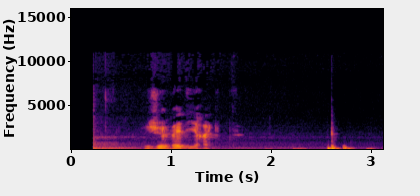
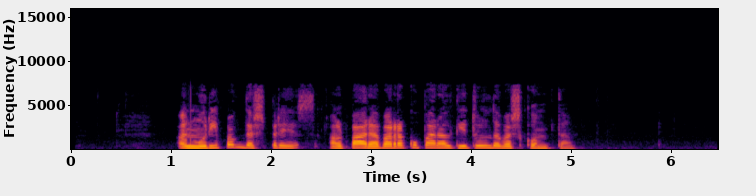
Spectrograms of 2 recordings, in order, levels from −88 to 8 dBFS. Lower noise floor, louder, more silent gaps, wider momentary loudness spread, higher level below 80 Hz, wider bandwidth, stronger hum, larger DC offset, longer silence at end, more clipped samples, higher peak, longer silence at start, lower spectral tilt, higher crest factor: second, -51 dBFS vs -71 dBFS; second, -23 LUFS vs -19 LUFS; neither; about the same, 17 LU vs 16 LU; first, -34 dBFS vs -64 dBFS; first, 11 kHz vs 7.4 kHz; neither; neither; second, 0.1 s vs 1.45 s; neither; about the same, -2 dBFS vs -2 dBFS; second, 0.2 s vs 1.05 s; about the same, -6.5 dB/octave vs -6.5 dB/octave; first, 24 dB vs 18 dB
